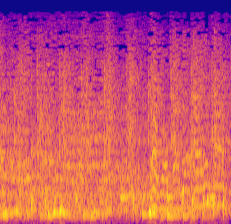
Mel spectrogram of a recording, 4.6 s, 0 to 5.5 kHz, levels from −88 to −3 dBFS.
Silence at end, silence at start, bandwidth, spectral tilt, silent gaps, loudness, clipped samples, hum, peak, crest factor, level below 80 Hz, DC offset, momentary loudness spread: 0 s; 0 s; 4.9 kHz; -11.5 dB/octave; none; -15 LUFS; under 0.1%; none; 0 dBFS; 14 dB; -44 dBFS; under 0.1%; 5 LU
